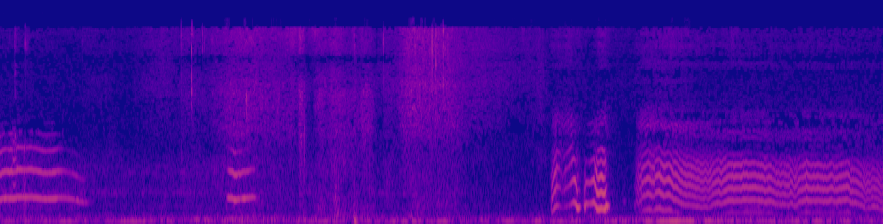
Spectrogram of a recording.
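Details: A female gray wolf pup gives short falling whines, then a long, wavering, howl-like cry.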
